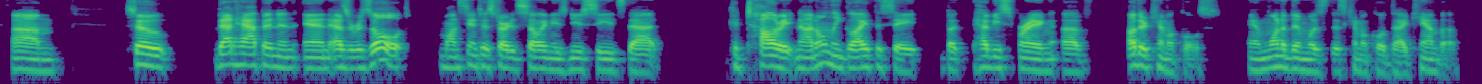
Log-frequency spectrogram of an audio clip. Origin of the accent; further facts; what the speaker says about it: Atlanta, Georgia, United States; moved away; my hometown of Atlanta, Georgia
